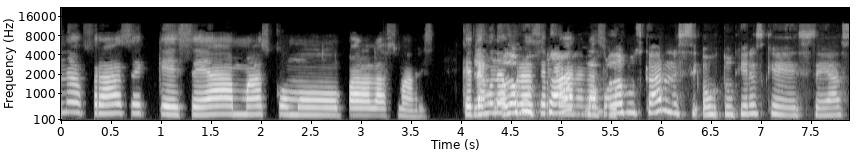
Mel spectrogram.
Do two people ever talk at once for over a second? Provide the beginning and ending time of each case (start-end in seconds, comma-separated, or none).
4.1-5.5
